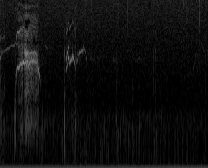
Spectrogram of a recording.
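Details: Female osprey at an evening nest in Estonia with two chicks, calling the male to bring food: two high, clear whistled notes, the first longer and arched, the second short, over low steady background hum.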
